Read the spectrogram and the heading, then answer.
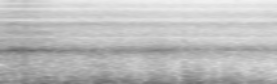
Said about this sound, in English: I hope you can hear the wind in the background. I'm up in Ben Buckler at uh, out of Bondi, looking out over a very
